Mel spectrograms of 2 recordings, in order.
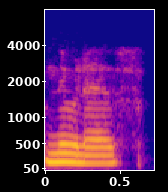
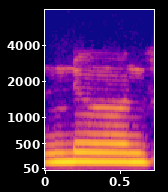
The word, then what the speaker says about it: Nunes: agreement with me that it is pronounced Nunez it's not Nunes or Nunez thank you for that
